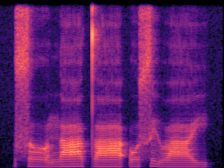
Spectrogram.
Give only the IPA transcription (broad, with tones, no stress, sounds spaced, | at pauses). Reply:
s ɤː˧˩ n aː˧˥ t̪ aː˧ ʔ o˧ s i˥˨ ʋ aː˧ j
